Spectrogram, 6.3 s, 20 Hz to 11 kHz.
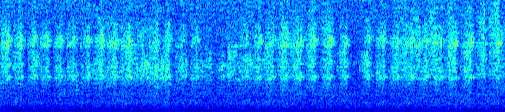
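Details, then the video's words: Swallow young calling in the nest as adults feed them, 21 June 2023: dense, buzzy, high-pitched chattering in rapid, fairly steady pulses throughout, over a faint hiss of background noise. "Swallows feeding young in nest"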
